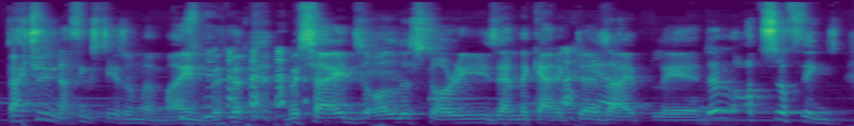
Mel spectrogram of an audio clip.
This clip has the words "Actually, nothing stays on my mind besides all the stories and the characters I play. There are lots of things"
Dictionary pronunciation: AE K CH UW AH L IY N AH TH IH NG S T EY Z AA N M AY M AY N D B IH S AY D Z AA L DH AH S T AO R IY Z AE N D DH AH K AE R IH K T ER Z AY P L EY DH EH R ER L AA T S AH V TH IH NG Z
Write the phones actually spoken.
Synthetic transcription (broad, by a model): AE K CH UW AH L IY N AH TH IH NG S T EY Z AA N M AY M AY N D B IH S AY D Z AA L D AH S T AO R IY Z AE N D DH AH K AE R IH K T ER Z AY P L EY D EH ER L AA T S AH V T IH NG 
